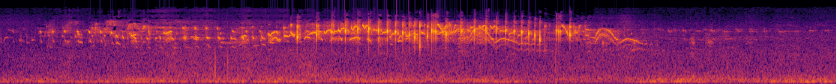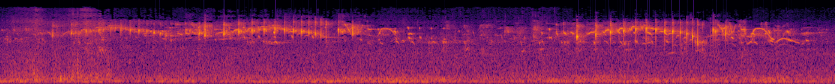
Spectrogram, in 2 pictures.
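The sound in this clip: Great snipe calls, a wader, in bursts of high, rapid bubbling and twittering notes that repeat over a low, steady background murmur.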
